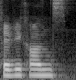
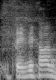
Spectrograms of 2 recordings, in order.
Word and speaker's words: favicon: i i pronounce it favicon because again it was like it's from favorites and i pronounced favorites as fave so that's where i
